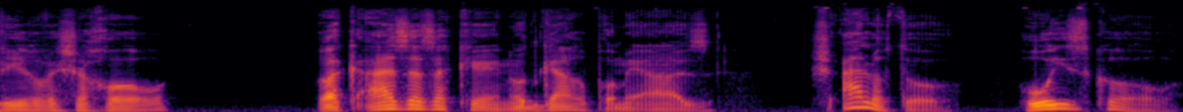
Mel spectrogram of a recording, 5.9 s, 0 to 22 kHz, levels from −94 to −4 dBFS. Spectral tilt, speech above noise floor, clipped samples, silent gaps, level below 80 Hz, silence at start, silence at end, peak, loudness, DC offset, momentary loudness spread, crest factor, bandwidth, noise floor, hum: -5.5 dB/octave; 42 dB; under 0.1%; none; -56 dBFS; 0 s; 0.1 s; -16 dBFS; -37 LUFS; under 0.1%; 17 LU; 22 dB; 19.5 kHz; -78 dBFS; none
